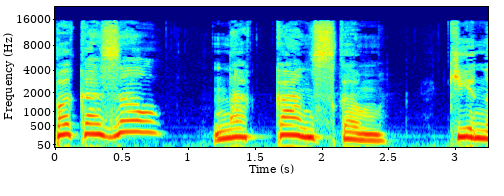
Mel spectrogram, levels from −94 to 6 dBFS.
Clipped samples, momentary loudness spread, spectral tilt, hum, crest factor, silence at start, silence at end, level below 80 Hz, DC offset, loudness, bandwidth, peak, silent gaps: under 0.1%; 10 LU; -5.5 dB/octave; none; 12 dB; 0 s; 0 s; -46 dBFS; under 0.1%; -13 LUFS; 15.5 kHz; 0 dBFS; none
